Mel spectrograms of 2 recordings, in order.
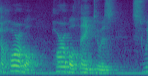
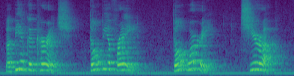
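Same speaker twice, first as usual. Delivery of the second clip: fervent exhortation; 8 semitones higher than usual. Acted. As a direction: lift the crowd with it. Preacher voicing Jesus' encouragement.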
